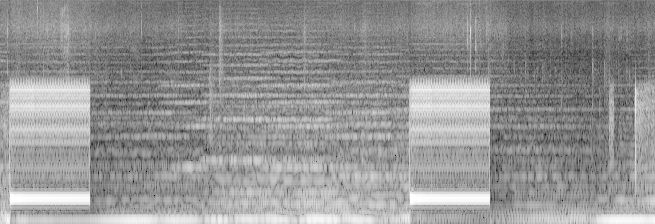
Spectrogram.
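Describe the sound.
Ringback tone of an outgoing telephone call while a number is being dialed: two steady, buzzy tones, each about a second long, start four seconds apart over a low background hum.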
